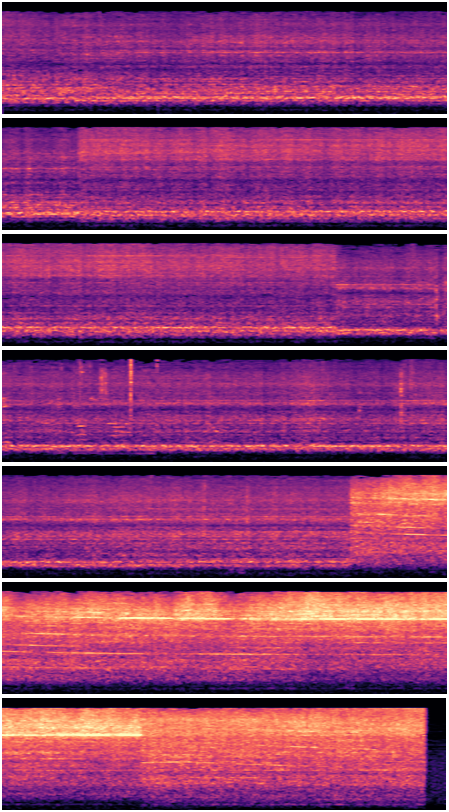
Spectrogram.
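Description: Jet engines of NASA's Shuttle Training Aircraft, a modified Gulfstream II, running: a steady turbine roar with a thin high whine. The sound changes abruptly a few times, and in the last third a tone glides slowly down in pitch.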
